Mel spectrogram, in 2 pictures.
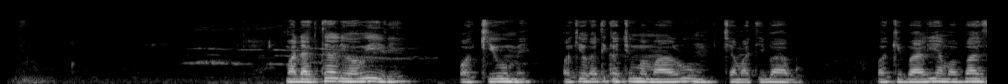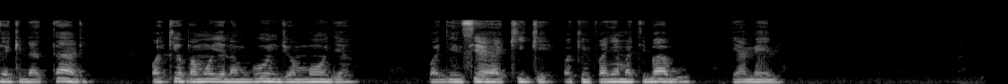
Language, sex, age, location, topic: Swahili, male, 18-24, Dar es Salaam, health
